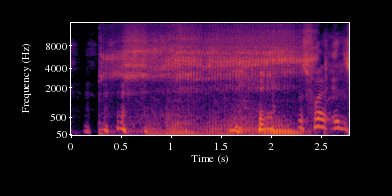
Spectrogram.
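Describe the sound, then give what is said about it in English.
A voice imitates a slow armpit fart: a drawn-out, low, buzzy sputter with wavering pitch lasting a couple of seconds, ending in a few short, rising vocal bursts. “He could do that weird armpit fart. Yeah. The really like the slow one.”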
